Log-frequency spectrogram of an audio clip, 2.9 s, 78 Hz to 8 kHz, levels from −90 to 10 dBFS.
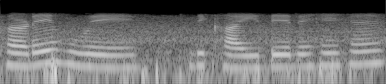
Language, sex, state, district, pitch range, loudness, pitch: Hindi, female, Chandigarh, Chandigarh, 195-225 Hz, -17 LUFS, 210 Hz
